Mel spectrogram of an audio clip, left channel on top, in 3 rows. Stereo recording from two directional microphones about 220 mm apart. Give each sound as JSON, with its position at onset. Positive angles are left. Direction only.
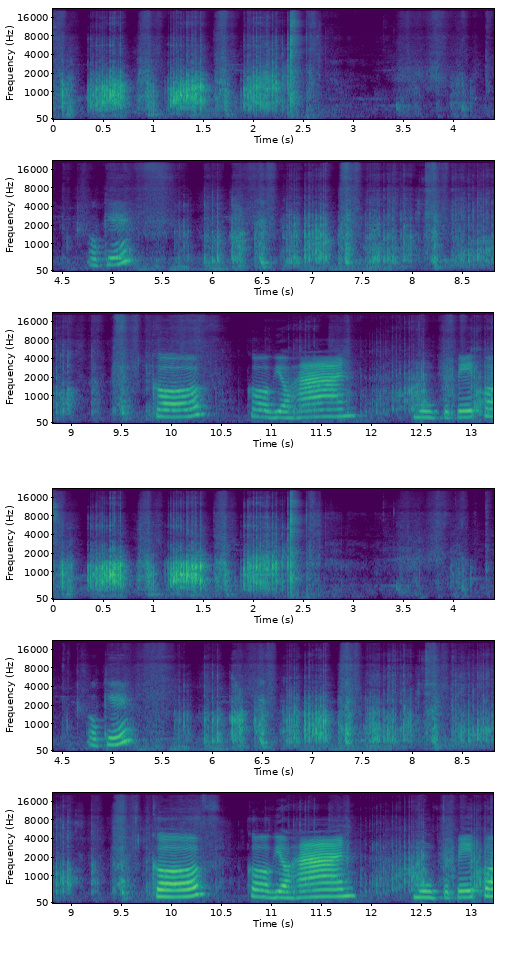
{"t": 0.0, "sound": "scissors", "side_deg": -10}
{"t": 4.9, "sound": "speech", "side_deg": -40}
{"t": 5.6, "sound": "zipper", "side_deg": -10}
{"t": 9.8, "sound": "speech", "side_deg": -40}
